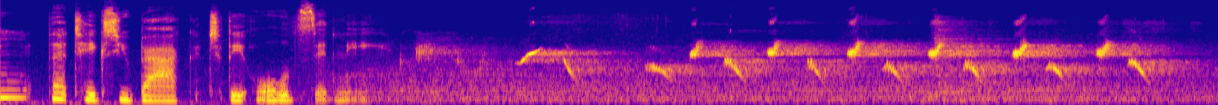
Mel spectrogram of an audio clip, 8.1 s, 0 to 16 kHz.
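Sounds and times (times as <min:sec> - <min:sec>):
soft hiss: 0:00.0 - 0:04.3
speech: 0:00.2 - 0:02.6
bird song from sound sculpture: 0:02.6 - 0:08.1.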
